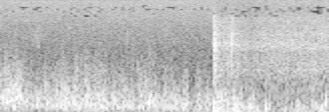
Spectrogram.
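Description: Wind buffeting an outdoor camera microphone, a rough steady noise with no voice in it. About a second and a half in it gives way to a louder, deeper rumble.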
